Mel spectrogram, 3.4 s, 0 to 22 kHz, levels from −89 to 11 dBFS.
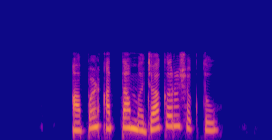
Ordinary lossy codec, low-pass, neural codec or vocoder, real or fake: none; 5.4 kHz; codec, 16 kHz, 16 kbps, FreqCodec, larger model; fake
